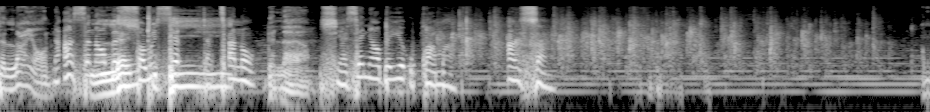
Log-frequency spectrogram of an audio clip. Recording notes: Preached at Spirit Expo Conference 2022.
